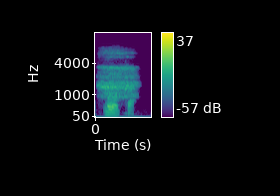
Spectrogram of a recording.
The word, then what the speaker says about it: Fukuoka: They just, you're in, I'm terrible at Fukuoka. – pronunciation. – Fukuoka, yeah.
